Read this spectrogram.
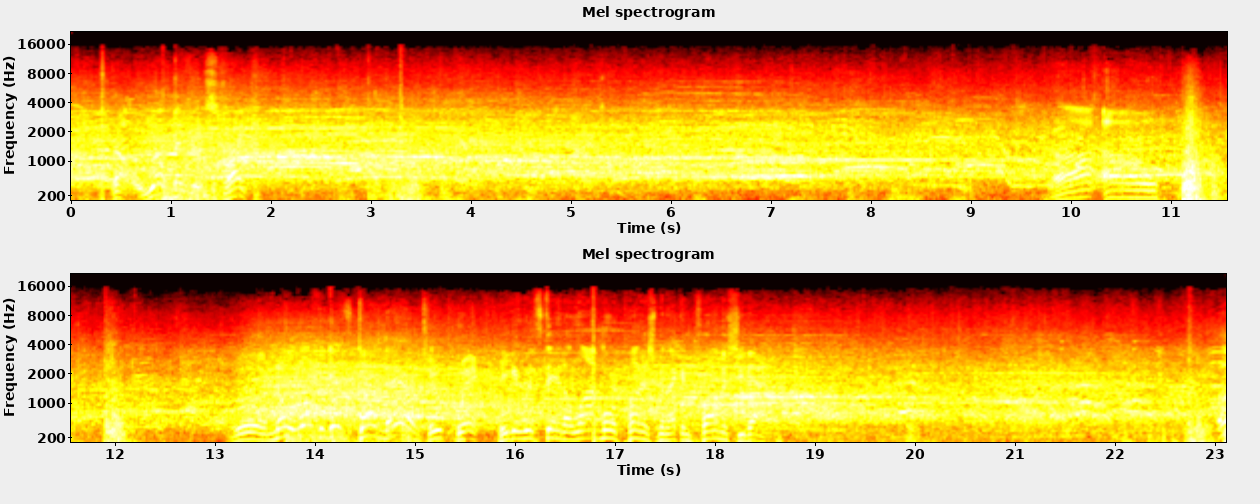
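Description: A crowd cheers and roars throughout.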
